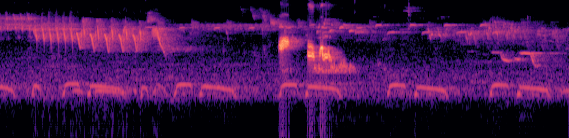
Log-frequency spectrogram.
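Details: Red-vented bulbul producing a short burst of three loud, gurgling notes in the middle, after a long, fast, descending high trill from another bird, with low soft notes repeating throughout.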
